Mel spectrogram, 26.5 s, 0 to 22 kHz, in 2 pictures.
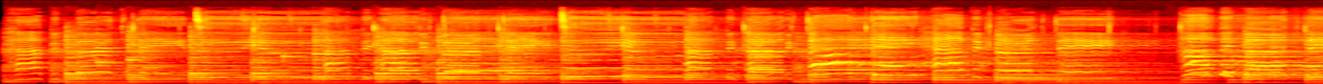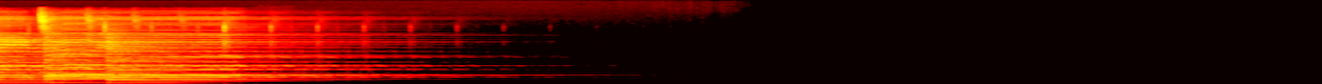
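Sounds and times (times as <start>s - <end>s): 
piano piece: 0.2s - 17.0s.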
